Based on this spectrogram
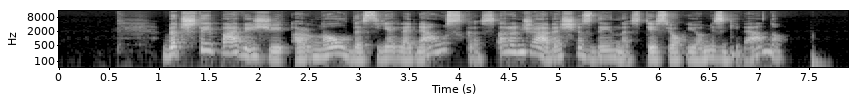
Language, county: Lithuanian, Vilnius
